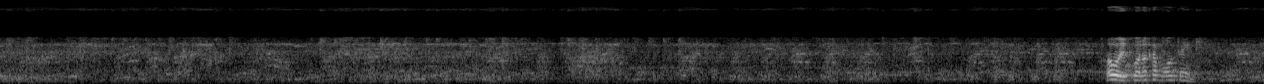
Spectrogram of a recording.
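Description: Video game fight sounds play from a television speaker.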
